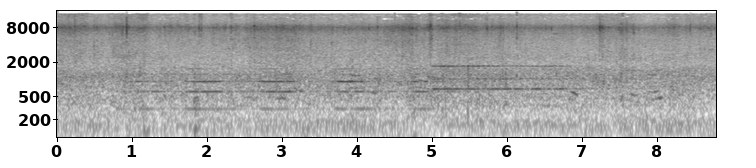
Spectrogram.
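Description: Small tour boat's motor running steadily as the boat cruises slowly, with wind rumbling on the microphone.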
